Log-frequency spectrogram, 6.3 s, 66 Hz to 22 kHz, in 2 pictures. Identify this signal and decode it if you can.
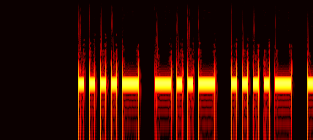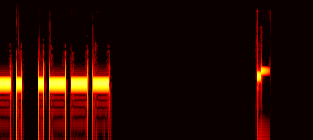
Morse code, heard as a keyed tone, about 22 wpm, 700 Hz. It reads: 4X4NJ
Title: Call Signs - 22wpm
